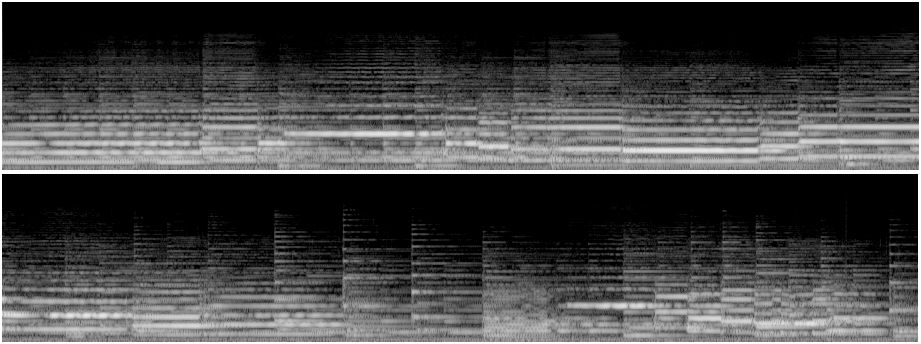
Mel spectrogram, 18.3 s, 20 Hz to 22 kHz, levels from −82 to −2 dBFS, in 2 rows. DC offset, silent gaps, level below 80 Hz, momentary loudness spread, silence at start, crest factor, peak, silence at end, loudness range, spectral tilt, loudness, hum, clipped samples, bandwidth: under 0.1%; none; -42 dBFS; 12 LU; 0 s; 14 dB; -6 dBFS; 0 s; 9 LU; -8 dB/octave; -18 LUFS; none; under 0.1%; 8.6 kHz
